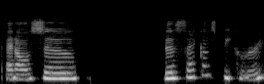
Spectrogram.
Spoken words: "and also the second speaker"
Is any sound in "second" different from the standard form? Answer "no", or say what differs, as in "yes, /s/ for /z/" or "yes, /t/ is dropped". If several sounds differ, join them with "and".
yes, /k/ is dropped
